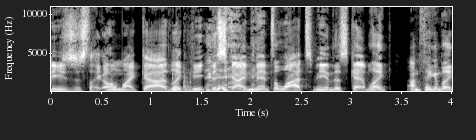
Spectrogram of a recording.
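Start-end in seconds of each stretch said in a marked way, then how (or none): none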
